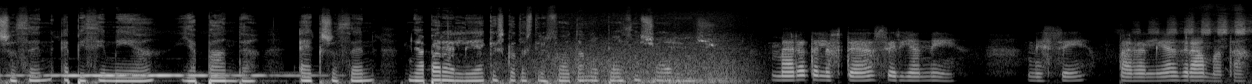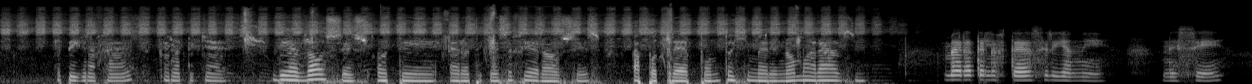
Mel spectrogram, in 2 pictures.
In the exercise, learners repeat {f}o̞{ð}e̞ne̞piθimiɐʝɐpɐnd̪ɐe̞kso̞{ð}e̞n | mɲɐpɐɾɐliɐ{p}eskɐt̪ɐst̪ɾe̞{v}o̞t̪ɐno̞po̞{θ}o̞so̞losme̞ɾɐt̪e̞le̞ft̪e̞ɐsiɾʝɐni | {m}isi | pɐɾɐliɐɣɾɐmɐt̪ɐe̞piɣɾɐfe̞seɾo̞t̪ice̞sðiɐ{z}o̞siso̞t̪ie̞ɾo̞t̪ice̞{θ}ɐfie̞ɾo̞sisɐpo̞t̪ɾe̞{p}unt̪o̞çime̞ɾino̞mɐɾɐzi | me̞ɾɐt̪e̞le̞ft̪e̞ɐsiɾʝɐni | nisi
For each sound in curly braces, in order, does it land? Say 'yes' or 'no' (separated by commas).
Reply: no, no, no, no, no, yes, no, no, no, yes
